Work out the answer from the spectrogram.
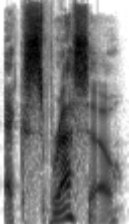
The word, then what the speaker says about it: espresso: and it's interesting because many people hear the alleged mispronunciation expresso but those people may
